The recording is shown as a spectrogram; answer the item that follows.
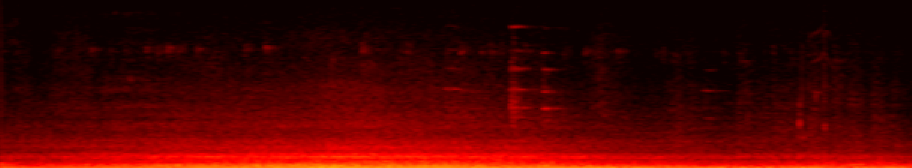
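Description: Low rumble of a passing vehicle, swelling to its loudest about two seconds in and then slowly fading, over a steady low background hum.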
